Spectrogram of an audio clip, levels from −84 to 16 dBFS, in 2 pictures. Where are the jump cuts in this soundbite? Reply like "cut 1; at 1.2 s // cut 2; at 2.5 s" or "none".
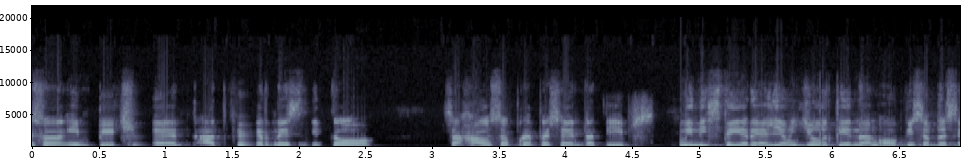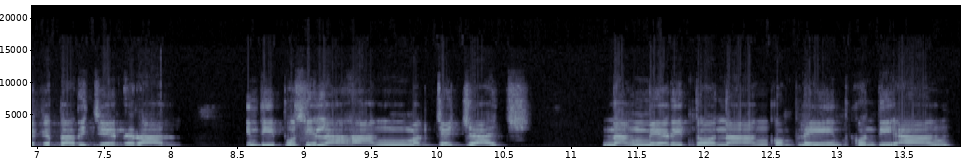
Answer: cut 1; at 4.8 s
